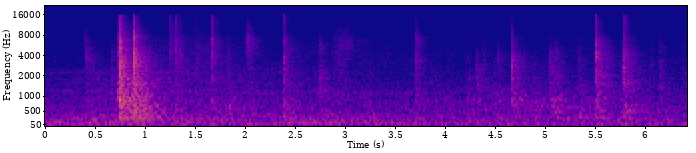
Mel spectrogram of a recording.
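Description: Paper sheet of a vinyl decal, its backing removed, being handled and pressed against a glass door: scattered short clicks and crinkles, the loudest a sharp crackle just under a second in.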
